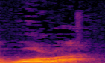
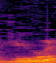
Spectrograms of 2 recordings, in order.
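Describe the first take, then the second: First: The name begins with a W sound. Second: The name begins with a clear L sound. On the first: The speaker calls it wrong. "I had problems with my L's and W's. ... I would go, Wara" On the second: The speaker calls it right. "my sister Laura"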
